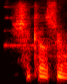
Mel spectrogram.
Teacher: can goes for a schwa or a weak form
